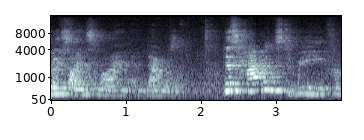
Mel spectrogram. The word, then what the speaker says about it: Taoism: If you're not familiar with Taoism, it's spelled T-A-O, not D-O-W as in Dow Jones. That's something completely different, but it sounds like that.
